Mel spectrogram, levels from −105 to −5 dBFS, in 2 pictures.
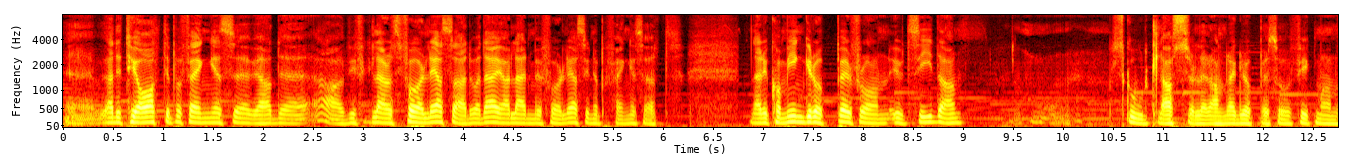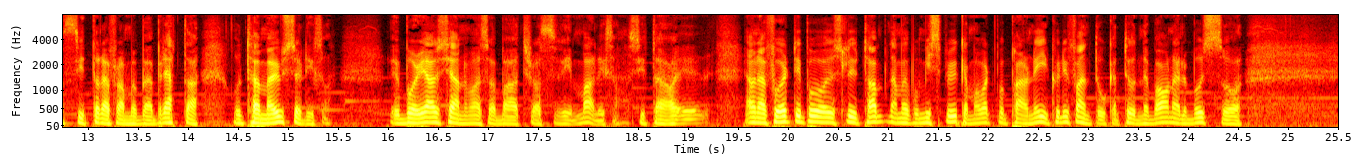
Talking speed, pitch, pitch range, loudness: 185 wpm, 120 Hz, 105-135 Hz, -24 LUFS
